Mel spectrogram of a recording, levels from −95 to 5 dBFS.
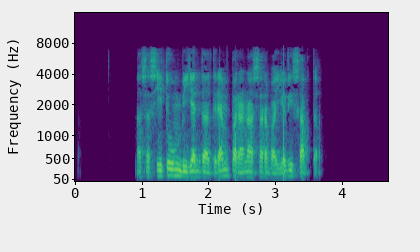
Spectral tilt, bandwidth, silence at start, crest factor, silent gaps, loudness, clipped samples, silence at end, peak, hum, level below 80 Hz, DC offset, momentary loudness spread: -5 dB/octave; 7.6 kHz; 0.95 s; 20 dB; none; -22 LUFS; under 0.1%; 1 s; -4 dBFS; none; -58 dBFS; under 0.1%; 10 LU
